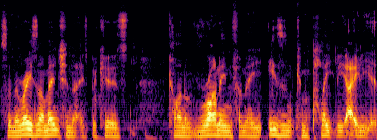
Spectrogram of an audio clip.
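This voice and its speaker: A man with an English accent speaks at a fairly quick pace and medium pitch. His intonation stays fairly even. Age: 40s. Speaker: plasterer and fitness vlogger. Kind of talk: casual vlog talk. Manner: conversational with fillers.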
